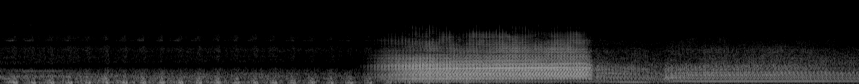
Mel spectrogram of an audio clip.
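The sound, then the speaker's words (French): A new car's engine idles with a steady pulsing throb, then revs up loudly as the car pulls away for a countryside drive on a fine Sunday, settling into a constant driving hum. No one speaks. “Votre nouvelle voiture, la petite promenade champêtre, le déjeuner sur l'herbe.”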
